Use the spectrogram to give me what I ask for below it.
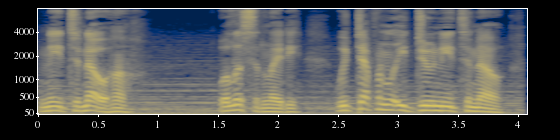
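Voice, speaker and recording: A man's voice: medium pitch, animated, brisk, natural voice. A man playing a weary, guarded American army lieutenant in an audio drama, speaking in a clipped, plain way with military authority. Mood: questioning, firm. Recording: music under the voice.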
